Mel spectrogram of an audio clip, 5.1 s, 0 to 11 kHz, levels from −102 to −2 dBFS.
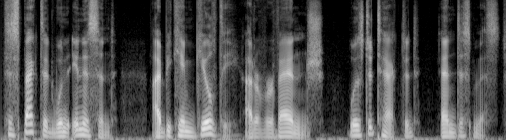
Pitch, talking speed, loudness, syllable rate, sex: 105 Hz, 155 wpm, -23 LUFS, 6.2 syllables/s, male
